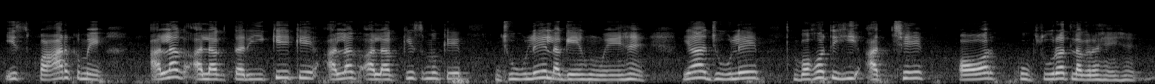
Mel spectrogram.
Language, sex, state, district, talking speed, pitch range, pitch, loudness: Hindi, female, Jharkhand, Jamtara, 130 wpm, 230-285 Hz, 245 Hz, -22 LUFS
